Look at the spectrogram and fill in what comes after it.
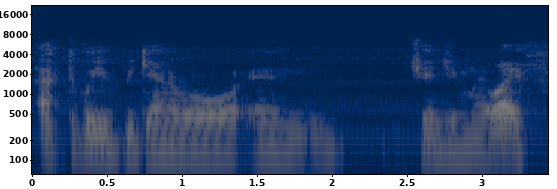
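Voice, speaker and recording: A man speaks quietly at a moderate pace. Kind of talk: personal reflective narration.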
